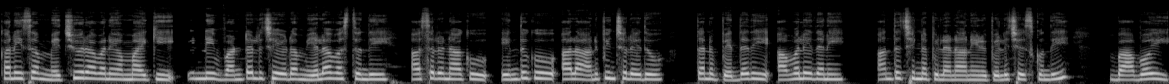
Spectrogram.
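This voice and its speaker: A woman's voice: fairly high pitch, fairly even intonation, moderate pace, mellow, no room sound, clean studio sound, natural voice. Woman reading as a teasing young husband.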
